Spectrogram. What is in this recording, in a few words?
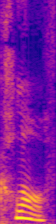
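"cloth", English word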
